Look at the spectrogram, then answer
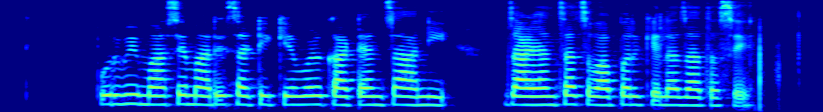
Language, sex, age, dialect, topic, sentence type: Marathi, female, 25-30, Standard Marathi, agriculture, statement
